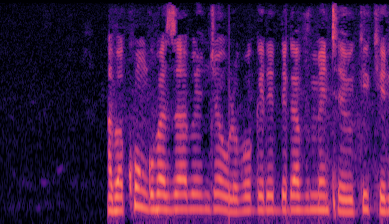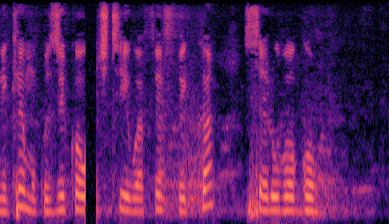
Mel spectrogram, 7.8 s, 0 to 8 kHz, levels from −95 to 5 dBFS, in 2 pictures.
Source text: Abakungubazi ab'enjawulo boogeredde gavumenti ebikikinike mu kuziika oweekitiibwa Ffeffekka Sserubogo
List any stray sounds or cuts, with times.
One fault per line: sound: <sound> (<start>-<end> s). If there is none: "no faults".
sound: dropout (4.7-4.9 s)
